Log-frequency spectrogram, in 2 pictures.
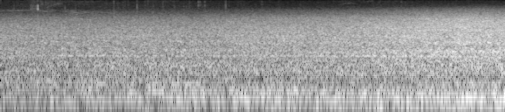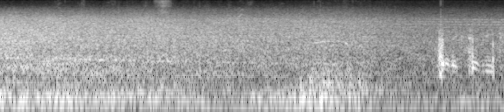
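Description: A FedEx cargo jet at Sydney Airport roars steadily with broadband engine noise, loud and sustained throughout and swelling slightly toward the end, with faint radio chatter in the background.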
